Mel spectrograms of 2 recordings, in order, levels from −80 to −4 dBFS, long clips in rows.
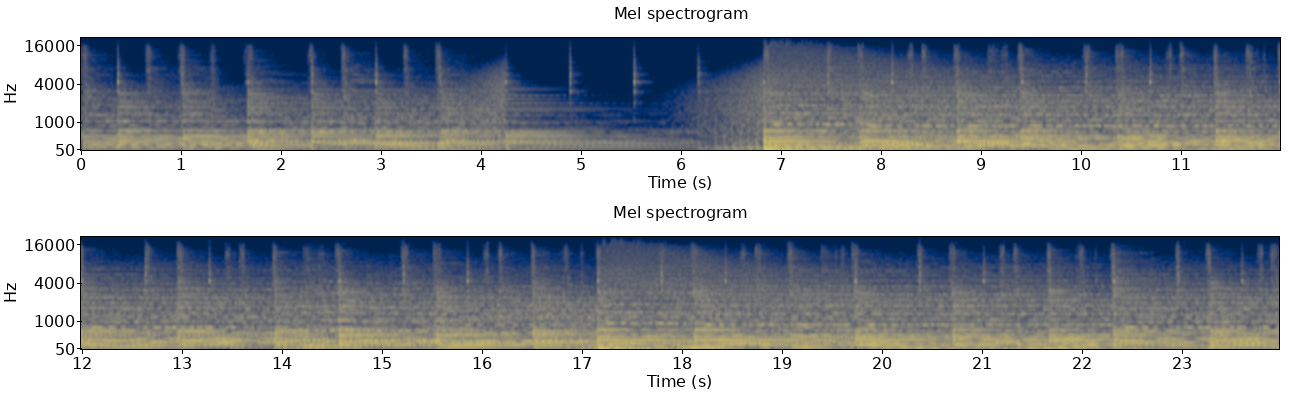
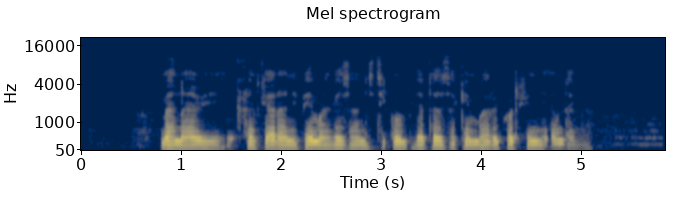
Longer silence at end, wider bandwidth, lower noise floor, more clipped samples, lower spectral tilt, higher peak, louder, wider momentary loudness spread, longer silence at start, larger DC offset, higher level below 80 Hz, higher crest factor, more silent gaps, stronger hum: second, 0 s vs 0.75 s; first, 19.5 kHz vs 10 kHz; second, -44 dBFS vs -72 dBFS; neither; second, -5.5 dB/octave vs -8 dB/octave; about the same, -6 dBFS vs -8 dBFS; about the same, -24 LUFS vs -26 LUFS; about the same, 7 LU vs 9 LU; second, 0 s vs 0.8 s; neither; first, -36 dBFS vs -70 dBFS; about the same, 18 dB vs 18 dB; neither; neither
